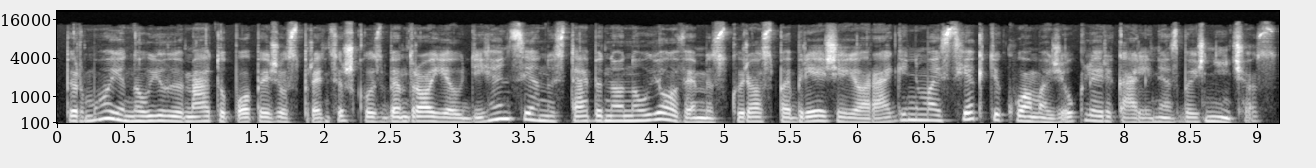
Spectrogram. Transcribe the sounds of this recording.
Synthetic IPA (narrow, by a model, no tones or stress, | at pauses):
pʲɪɾmoːjɪnɐʊjuːjumʲæːt̪upoːpʲeːʒʲɛʊspɾɐnʲt̪ʲɪʃkɐʊsbʲɛnd̪ɾoːjɪɛʊd̪ʲɪjɛnʲt̪sʲɪjɛnʊsʲt̪ʲæːbʲɪnoːnɐʊjoːʋʲeːmʲɪskʊɾʲoːspɐbʲɾʲeːʒʲeːjoːɾɑːɡʲɪnʲɪmɑːsʲiɛkt̪ʲɪkuɔmɐʒʲɛ̰ʊklʲɛɾʲɪkɑːlʲɪnʲeːsbɐʒʲnʲiːt͡ʃʲo̰ːs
